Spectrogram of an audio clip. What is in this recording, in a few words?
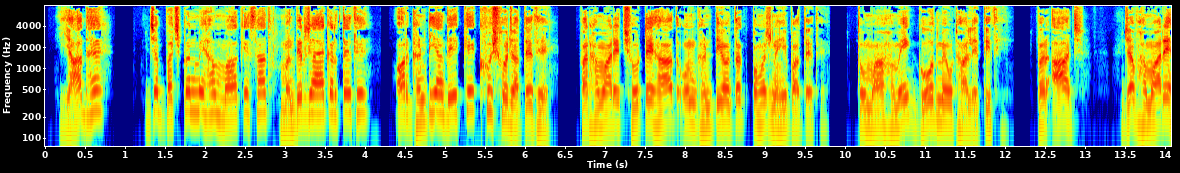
Hindi, male voice; Kumbh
